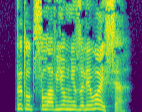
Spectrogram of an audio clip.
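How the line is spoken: Short laugh. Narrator (Russian): хохотнул Арсений

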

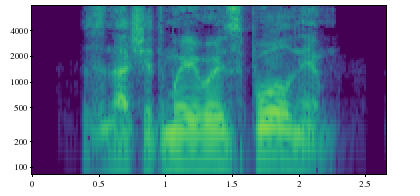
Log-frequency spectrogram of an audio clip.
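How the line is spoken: Growl. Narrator (Russian): прорычал Тор

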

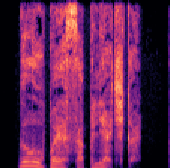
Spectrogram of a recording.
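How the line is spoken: Hissing. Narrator (Russian): прошипел он

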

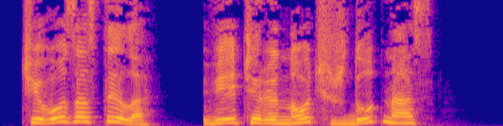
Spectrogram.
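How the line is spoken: Smiling shout. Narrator (Russian): с улыбкой крикнула Анастасия

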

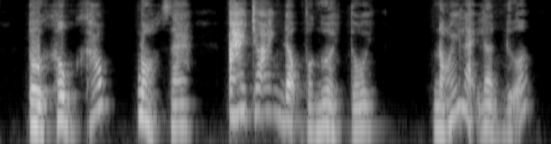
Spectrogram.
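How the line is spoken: Loud wild yelling. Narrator (Vietnamese): to mồm gào lên như đứa dở hơi

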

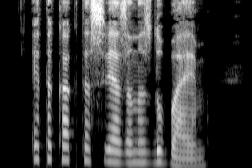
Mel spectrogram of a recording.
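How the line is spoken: Quiet. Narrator (Russian): тихо произносит Рори

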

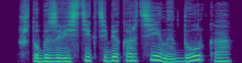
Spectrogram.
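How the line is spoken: Affectionate. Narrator (Russian): Ласково проговорил он

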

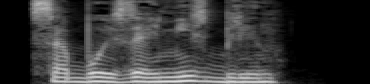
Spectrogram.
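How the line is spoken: Gruff mumble, suppressing tremor. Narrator (Russian): буркнул я, подавляя дрожь от ее прикосновения

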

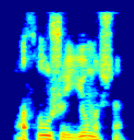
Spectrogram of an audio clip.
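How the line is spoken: Sharp, clipped. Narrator (Russian): Резко и чеканя слова, будто шаг по плацу отбивая, ответил генерал

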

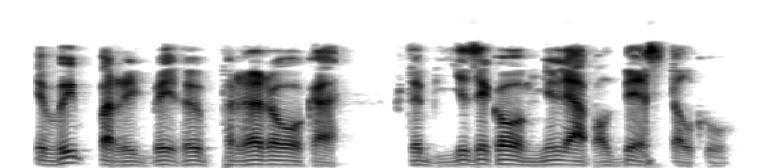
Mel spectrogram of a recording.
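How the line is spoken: Embarrassed jester muttering. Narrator (Russian): буркнул смущенный скоморох

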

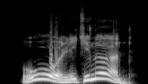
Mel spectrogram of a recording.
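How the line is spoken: Cheerful shout. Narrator (Russian): весело кричал Глыба

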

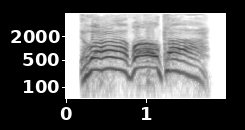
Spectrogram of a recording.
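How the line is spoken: Joyful yelling. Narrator (Russian): орал Джазмен, подпрыгивая и громко радуясь

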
